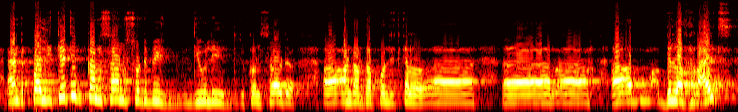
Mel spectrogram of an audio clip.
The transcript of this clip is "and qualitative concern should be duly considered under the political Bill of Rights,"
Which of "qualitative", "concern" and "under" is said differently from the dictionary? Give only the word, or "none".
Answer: qualitative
